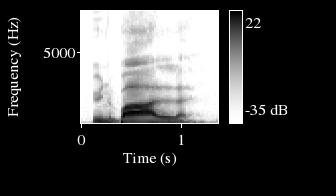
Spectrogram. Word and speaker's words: balle: Notre exemple, une balle, une balle. Ici, si vous regardez, le E est une lettre muette. On ne prononce pas le E.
